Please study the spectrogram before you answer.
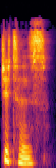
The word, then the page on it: jitters: British English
